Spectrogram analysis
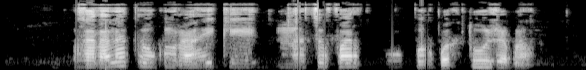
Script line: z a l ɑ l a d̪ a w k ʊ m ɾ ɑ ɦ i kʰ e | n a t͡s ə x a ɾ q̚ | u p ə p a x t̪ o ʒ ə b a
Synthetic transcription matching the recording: z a l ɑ l a t̪ a w k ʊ m ɾ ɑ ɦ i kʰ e | n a t͡s ə f a ɾ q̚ | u p ə p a x t̪ o ʒ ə b a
